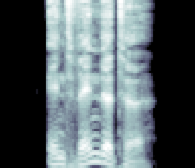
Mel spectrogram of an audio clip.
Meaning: inflection of entwenden: 1. first/third-person singular preterite 2. first/third-person singular subjunctive II
- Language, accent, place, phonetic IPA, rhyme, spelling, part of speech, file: German, Germany, Berlin, [ɛntˈvɛndətə], -ɛndətə, entwendete, adjective / verb, De-entwendete.ogg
